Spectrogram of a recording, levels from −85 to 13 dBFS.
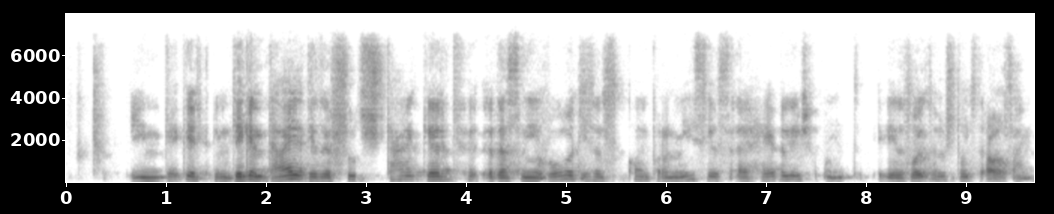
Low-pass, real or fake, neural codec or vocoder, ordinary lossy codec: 7.2 kHz; fake; codec, 16 kHz, 1 kbps, FreqCodec, larger model; none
